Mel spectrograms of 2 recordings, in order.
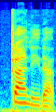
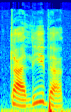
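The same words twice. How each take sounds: First: The stress is on the first syllable. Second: The stress is on the second syllable. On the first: "No, no es calidad" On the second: "No, tampoco"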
